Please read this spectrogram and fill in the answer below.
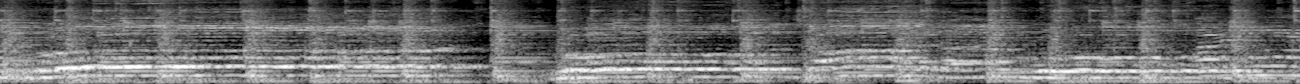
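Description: A small gospel vocal group of four singing a hymn in harmony through microphones, held notes sliding between pitches, over a steady percussion beat.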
